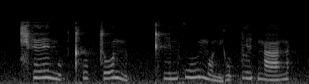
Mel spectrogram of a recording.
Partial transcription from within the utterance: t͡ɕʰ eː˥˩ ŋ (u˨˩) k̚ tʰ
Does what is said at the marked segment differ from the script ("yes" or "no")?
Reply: no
